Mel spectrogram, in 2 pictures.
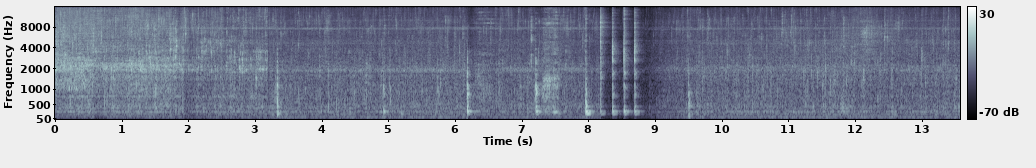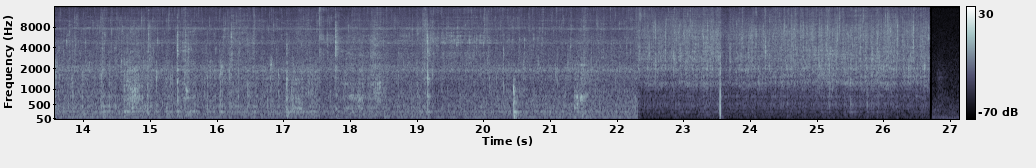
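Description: Chicken adobo sizzling and simmering in coconut milk in a frying pan, stirred with a spatula, with coconut milk pouring in at first. A quick run of sharp clicks about eight seconds in, and the sizzle cuts off suddenly just before the end.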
